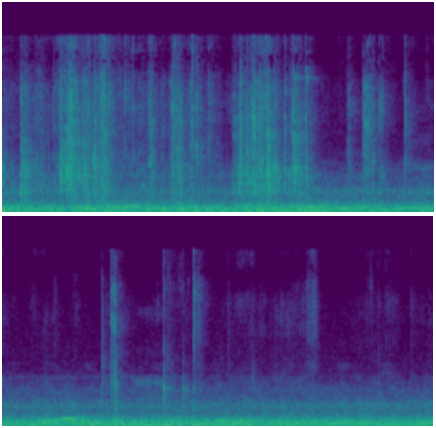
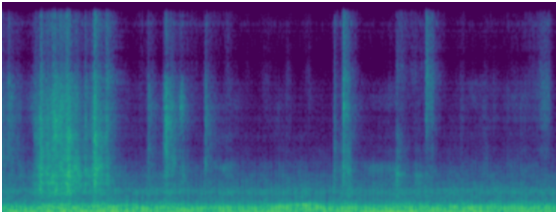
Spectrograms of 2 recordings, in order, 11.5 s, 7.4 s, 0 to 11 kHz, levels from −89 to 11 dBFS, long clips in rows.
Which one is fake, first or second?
second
